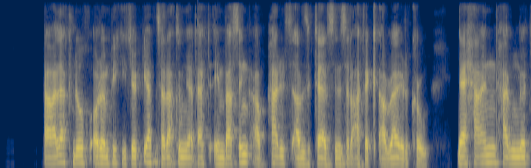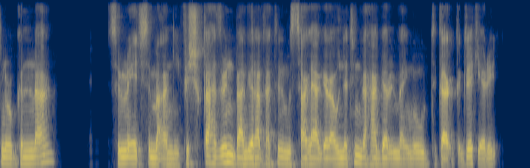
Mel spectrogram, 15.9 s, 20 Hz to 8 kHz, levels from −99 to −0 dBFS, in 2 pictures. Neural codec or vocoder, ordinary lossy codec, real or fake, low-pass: codec, 24 kHz, 0.9 kbps, WavTokenizer, small release; AAC, 48 kbps; fake; 7.2 kHz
